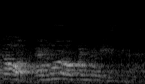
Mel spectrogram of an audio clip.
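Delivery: usual speaking voice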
